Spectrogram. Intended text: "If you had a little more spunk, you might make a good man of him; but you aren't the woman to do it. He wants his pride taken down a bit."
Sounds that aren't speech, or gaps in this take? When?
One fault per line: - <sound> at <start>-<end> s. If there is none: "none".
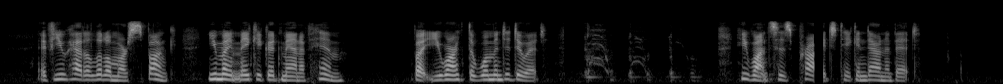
- laugh at 5.8-7.0 s
- dropout at 8.1-8.2 s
